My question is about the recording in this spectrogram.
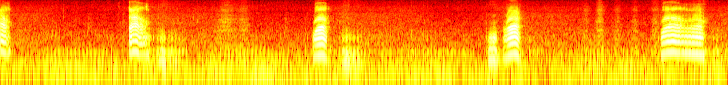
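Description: Domestic cat meowing: short calls a second or two apart, a quick pair about five seconds in and a slightly longer meow near the end.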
